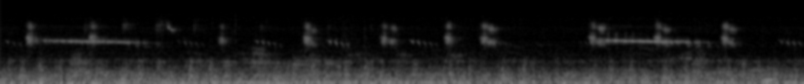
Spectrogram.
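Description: Wind buffeting the microphone in a steady low rumble, with a bird chirping in short high notes every half-second or so and holding a longer whistle twice, once about half a second in and again past the middle.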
